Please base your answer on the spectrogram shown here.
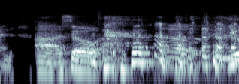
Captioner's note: group laughing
